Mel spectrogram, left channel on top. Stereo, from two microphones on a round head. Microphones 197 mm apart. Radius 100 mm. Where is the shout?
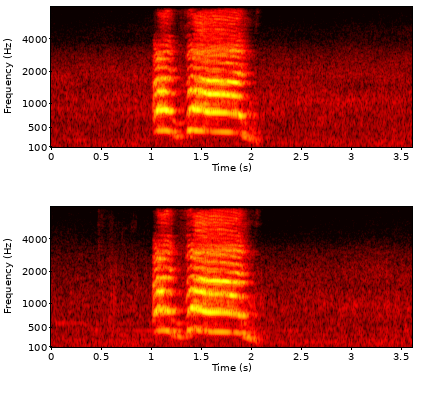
15° right (ahead or behind), 2.5 m; by 2.1 s 5° right (ahead or behind), 2.5 m.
